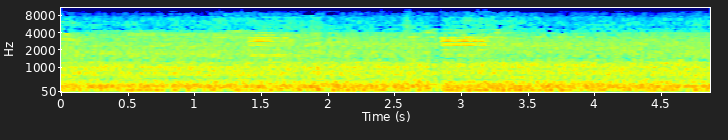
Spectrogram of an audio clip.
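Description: Steady mechanical hum and rumble of a locomotive standing still with its engine or equipment running.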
